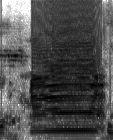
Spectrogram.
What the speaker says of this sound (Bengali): এটা হলো একটা ফ্রিজিয়ান করস গরু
